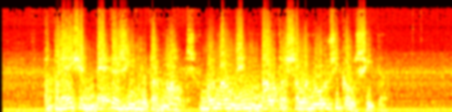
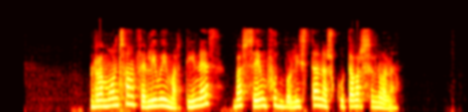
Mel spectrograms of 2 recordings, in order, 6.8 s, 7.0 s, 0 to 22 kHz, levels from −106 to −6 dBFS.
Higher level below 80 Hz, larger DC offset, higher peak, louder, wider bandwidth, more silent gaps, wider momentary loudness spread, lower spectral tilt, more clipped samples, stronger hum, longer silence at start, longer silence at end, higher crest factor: first, -28 dBFS vs -58 dBFS; neither; about the same, 0 dBFS vs 0 dBFS; first, -6 LUFS vs -16 LUFS; first, 16.5 kHz vs 7.8 kHz; neither; first, 21 LU vs 6 LU; second, -5 dB/octave vs -7.5 dB/octave; first, 0.3% vs under 0.1%; neither; second, 0.05 s vs 1.35 s; second, 0 s vs 1.05 s; second, 8 dB vs 18 dB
